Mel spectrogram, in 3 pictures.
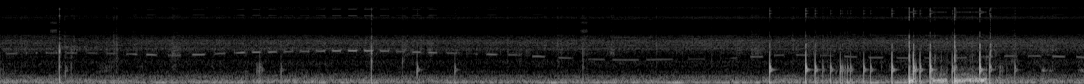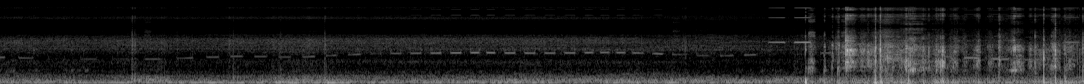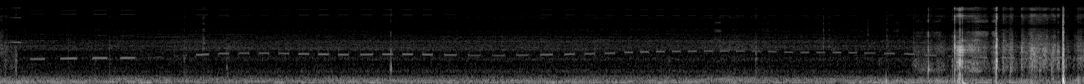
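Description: Sailplane's audio variometer sounding a continuous tone that slowly wavers up and down in pitch, over the steady rush of airflow in the ASH 25 cockpit. A short rustle comes about a third of the way in, and a louder burst of hissing noise lasts a few seconds about two-thirds through.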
